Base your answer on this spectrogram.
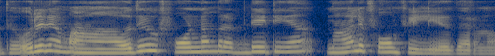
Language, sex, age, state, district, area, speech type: Malayalam, female, 30-45, Kerala, Thiruvananthapuram, rural, spontaneous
